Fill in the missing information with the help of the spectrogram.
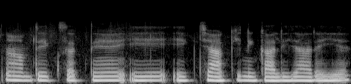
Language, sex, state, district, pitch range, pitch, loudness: Hindi, female, Haryana, Jhajjar, 180-190 Hz, 185 Hz, -15 LUFS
